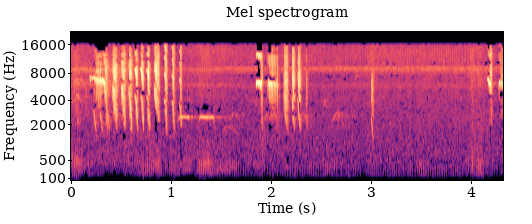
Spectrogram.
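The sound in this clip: A hummingbird chirps in high, thin, rapid bursts: a quick string of many sharp tweets, then a shorter cluster and a few isolated chirps, fairly faint.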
